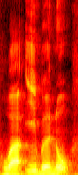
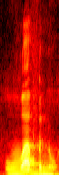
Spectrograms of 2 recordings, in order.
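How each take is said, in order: First: The two words are separated, with the vowel pronounced. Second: The two words are linked, dropping the initial vowel. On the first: The speaker calls it wrong. "Tidak masalah kalau mau dipisah" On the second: The speaker calls it right. "yang lebih fasih tentu saja ya wabnu"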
